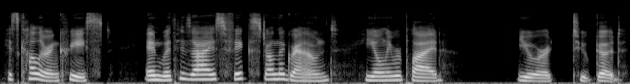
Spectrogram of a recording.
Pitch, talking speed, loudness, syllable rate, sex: 195 Hz, 170 wpm, -16 LUFS, 4.9 syllables/s, female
